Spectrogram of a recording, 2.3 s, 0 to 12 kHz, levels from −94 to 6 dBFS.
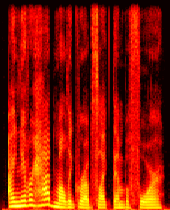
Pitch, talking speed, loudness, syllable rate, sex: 205 Hz, 185 wpm, -16 LUFS, 5.9 syllables/s, female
